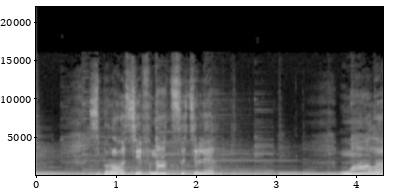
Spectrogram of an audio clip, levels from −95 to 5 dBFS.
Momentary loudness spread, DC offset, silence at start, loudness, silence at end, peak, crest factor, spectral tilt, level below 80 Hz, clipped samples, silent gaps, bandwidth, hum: 14 LU; under 0.1%; 0 s; -19 LUFS; 0 s; -4 dBFS; 16 dB; -5 dB/octave; -40 dBFS; under 0.1%; none; 16 kHz; none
